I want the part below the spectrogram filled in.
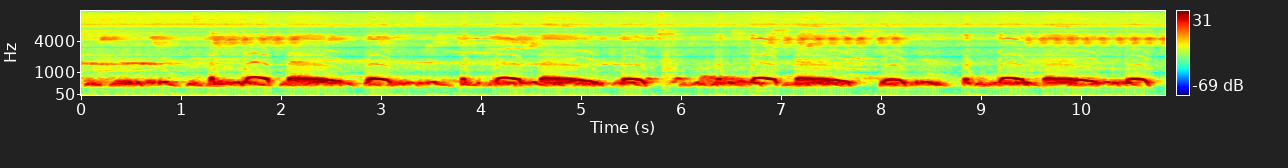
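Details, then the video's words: Spotted dove cooing at morning: a near-continuous chain of arched coo notes, each rising to a peak then falling, repeated steadily for the whole stretch with a faint high hiss. "cu gáy sáng"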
